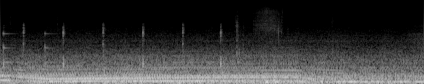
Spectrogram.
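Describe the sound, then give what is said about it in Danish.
From inside a hybrid car's cabin, the petrol engine kicks in as the driver presses the accelerator and the car quickly picks up speed: a steady, continuous drone with faint periodic ticking on top and no voices. “Men nu træder jeg på speederen, og så er den der selvfølgelig med det samme. Og det tager altså ikke lang tid at komme op i fart.”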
